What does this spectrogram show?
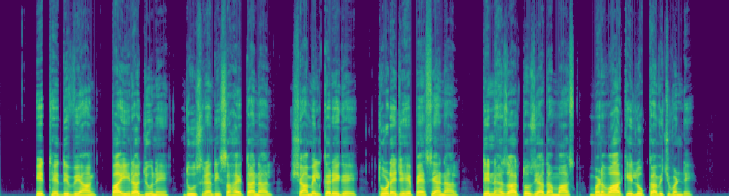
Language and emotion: Punjabi, neutral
